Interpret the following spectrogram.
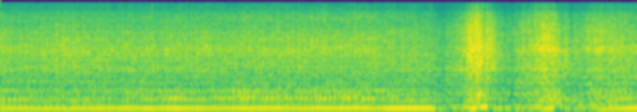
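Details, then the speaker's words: Honda Gold Wing six-cylinder running on open headers with no collector while curing freshly VHT-painted header pipes; loud deep drone with a rattly beat, then a couple of crackling blips. The note is very loud and harsh. "Oh, there. That is very loud. And I'll only say that cuz I'm not going to say that sounds glorious cuz I don't think it does. I think that sounds awful."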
